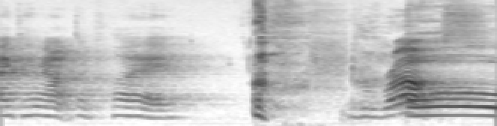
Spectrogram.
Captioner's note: laughs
